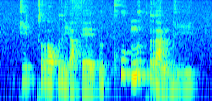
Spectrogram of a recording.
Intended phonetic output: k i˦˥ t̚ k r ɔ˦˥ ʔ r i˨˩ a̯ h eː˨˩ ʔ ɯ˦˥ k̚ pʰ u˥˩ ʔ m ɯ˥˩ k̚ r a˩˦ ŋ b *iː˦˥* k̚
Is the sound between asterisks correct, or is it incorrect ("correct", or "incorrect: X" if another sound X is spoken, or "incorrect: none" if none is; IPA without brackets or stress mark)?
correct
